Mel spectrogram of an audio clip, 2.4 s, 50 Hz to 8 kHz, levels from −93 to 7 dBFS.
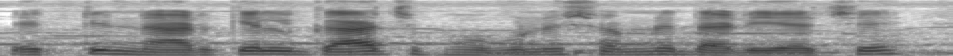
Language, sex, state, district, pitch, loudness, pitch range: Bengali, male, West Bengal, Alipurduar, 145 Hz, -19 LUFS, 130-165 Hz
